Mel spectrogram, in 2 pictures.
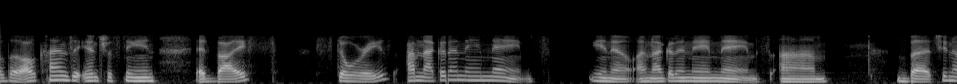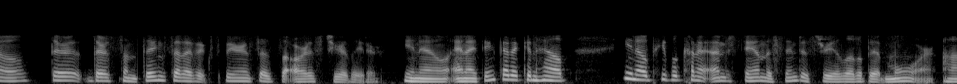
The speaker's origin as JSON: {"language": "English", "town": "Seattle", "region": "Washington", "country": "United States", "tie": "born or raised there", "said": "really proud to be from Seattle, Washington. I'm really proud to represent some of the talents from my hometown."}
